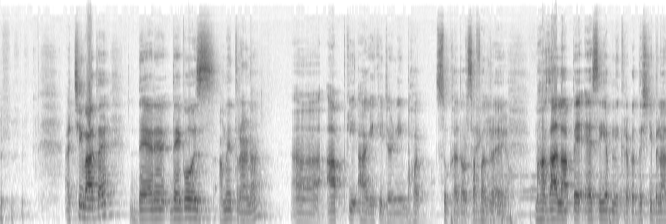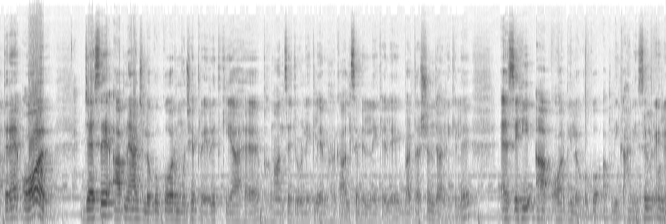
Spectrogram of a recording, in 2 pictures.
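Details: Adult male speaker (interviewer); ordinary fluent speech.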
